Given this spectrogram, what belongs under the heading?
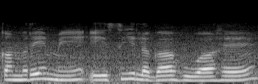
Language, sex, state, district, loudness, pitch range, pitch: Hindi, male, Punjab, Fazilka, -12 LUFS, 200-225 Hz, 210 Hz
